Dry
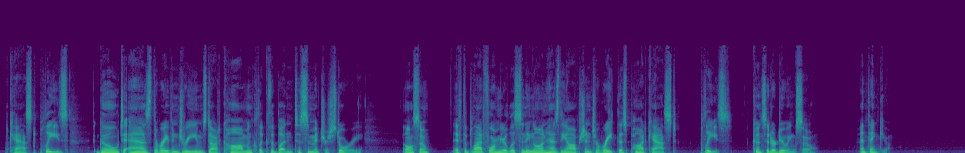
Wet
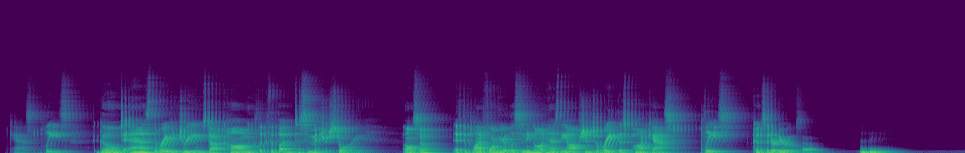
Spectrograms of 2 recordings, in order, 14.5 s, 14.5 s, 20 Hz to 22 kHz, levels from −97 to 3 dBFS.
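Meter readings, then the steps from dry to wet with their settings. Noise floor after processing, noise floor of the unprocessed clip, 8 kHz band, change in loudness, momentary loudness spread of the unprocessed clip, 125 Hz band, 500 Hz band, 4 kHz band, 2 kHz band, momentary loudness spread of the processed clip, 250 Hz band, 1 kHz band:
-76 dBFS, -81 dBFS, -11.5 dB, +2.5 dB, 12 LU, +2.0 dB, +2.0 dB, +4.5 dB, +5.5 dB, 13 LU, +2.0 dB, +2.5 dB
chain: opening faded in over 1.97 s; flutter echo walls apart 9.4 m, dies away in 0.73 s; low-pass sweep 3100 Hz -> 290 Hz, 11.57–12.44

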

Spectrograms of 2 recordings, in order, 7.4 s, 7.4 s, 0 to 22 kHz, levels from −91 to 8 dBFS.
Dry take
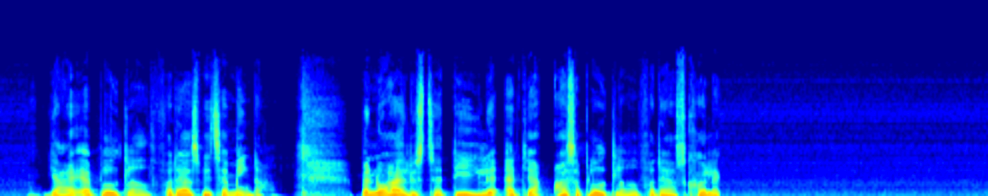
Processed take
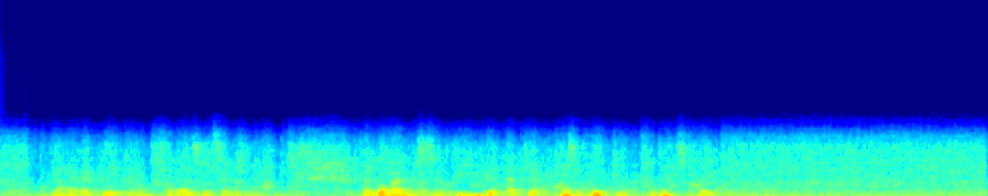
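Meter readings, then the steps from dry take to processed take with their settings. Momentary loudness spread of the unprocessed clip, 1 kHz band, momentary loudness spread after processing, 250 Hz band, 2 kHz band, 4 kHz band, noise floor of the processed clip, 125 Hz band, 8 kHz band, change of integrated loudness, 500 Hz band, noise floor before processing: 16 LU, -2.5 dB, 9 LU, -4.0 dB, +2.0 dB, +6.0 dB, -39 dBFS, -1.0 dB, 0.0 dB, -4.5 dB, -3.5 dB, -64 dBFS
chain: delta modulation 32 kbps, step -27 dBFS; resonator bank C#2 sus4, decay 0.33 s; frequency-shifting echo 0.193 s, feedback 64%, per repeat -120 Hz, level -10 dB; gain +6.5 dB

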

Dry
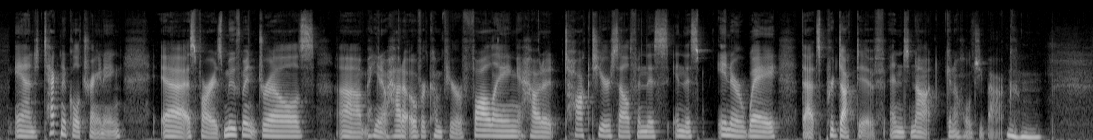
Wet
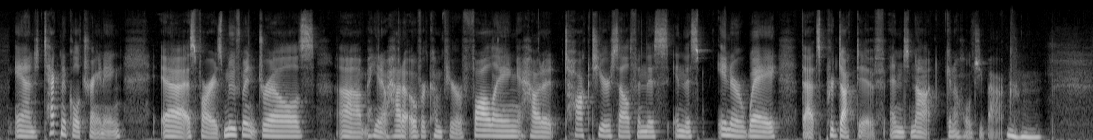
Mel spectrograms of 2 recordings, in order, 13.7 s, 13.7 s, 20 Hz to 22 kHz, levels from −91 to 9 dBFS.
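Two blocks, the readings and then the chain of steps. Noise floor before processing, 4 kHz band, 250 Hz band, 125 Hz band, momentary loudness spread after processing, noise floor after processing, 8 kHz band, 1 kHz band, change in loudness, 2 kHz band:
-53 dBFS, +1.5 dB, +2.0 dB, +2.0 dB, 10 LU, -51 dBFS, +1.5 dB, +2.0 dB, +2.0 dB, +2.0 dB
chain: Doppler distortion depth 0.13 ms; gain +2 dB

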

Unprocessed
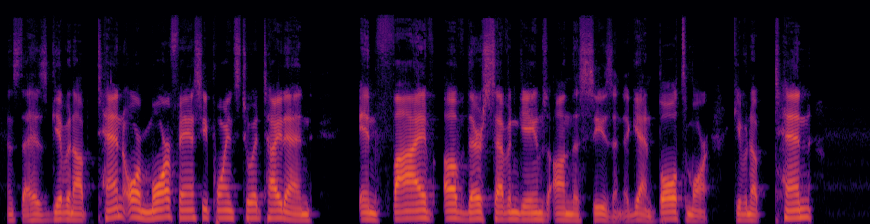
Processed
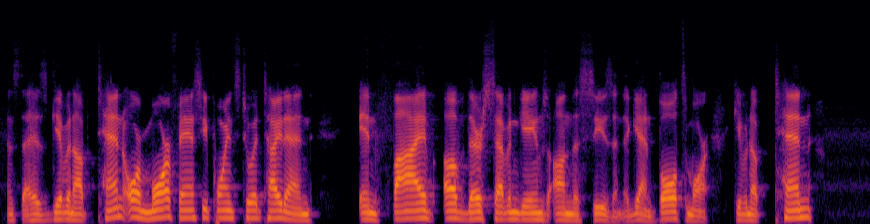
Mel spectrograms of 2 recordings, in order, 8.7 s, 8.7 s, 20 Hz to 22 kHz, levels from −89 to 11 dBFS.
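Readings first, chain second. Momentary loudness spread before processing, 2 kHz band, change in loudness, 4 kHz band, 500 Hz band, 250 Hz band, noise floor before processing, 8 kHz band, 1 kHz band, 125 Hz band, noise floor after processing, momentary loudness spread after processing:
8 LU, +5.0 dB, +6.0 dB, 0.0 dB, +6.5 dB, +7.0 dB, -75 dBFS, under -10 dB, +6.5 dB, +7.5 dB, -71 dBFS, 9 LU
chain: air absorption 290 m; gain +7.5 dB

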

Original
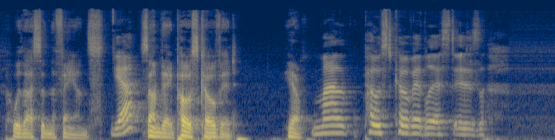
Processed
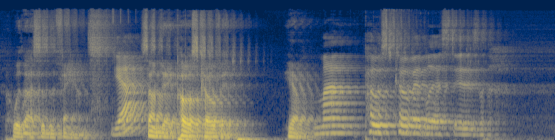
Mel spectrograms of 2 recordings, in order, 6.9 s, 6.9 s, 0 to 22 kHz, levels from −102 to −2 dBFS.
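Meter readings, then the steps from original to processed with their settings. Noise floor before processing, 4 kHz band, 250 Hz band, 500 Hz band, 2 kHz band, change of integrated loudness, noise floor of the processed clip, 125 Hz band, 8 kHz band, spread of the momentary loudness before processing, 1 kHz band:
-65 dBFS, +4.0 dB, +4.0 dB, +4.0 dB, +4.0 dB, +4.0 dB, -58 dBFS, +4.0 dB, +4.0 dB, 16 LU, +4.0 dB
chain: feedback echo 95 ms, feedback 45%, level -6 dB; gain +3 dB

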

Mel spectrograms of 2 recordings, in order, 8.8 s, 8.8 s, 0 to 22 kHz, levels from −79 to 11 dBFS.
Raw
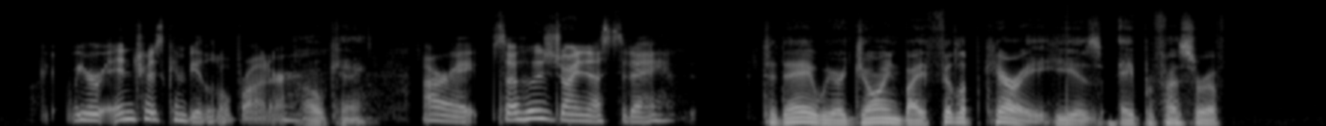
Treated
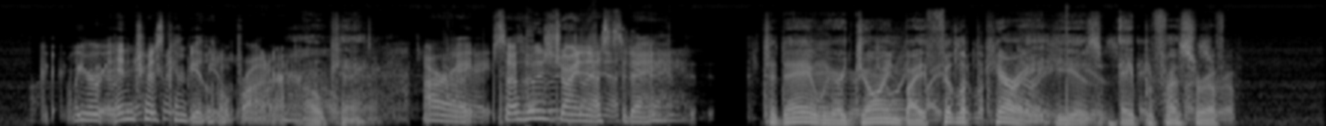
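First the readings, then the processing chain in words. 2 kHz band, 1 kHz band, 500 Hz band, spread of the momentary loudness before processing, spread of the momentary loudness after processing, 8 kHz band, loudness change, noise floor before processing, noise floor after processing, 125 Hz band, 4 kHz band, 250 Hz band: +3.5 dB, +2.0 dB, -3.0 dB, 10 LU, 9 LU, +10.0 dB, 0.0 dB, -80 dBFS, -56 dBFS, -4.5 dB, +5.5 dB, -4.0 dB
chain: speakerphone echo 0.12 s, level -11 dB; spectral compressor 2:1; gain +2 dB

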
